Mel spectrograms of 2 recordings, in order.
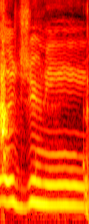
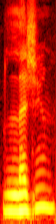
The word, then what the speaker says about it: Lejeune: Is Lejeune. Some people say Lejeune. No, it's Lejeune.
